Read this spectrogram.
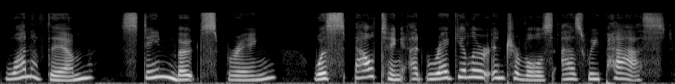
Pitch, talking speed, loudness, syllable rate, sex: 260 Hz, 115 wpm, -19 LUFS, 3.5 syllables/s, female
